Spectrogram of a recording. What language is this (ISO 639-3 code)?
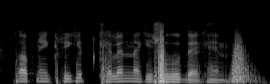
ben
